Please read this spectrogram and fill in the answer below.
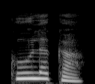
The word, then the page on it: ಕೂಲಕ: kūlaka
